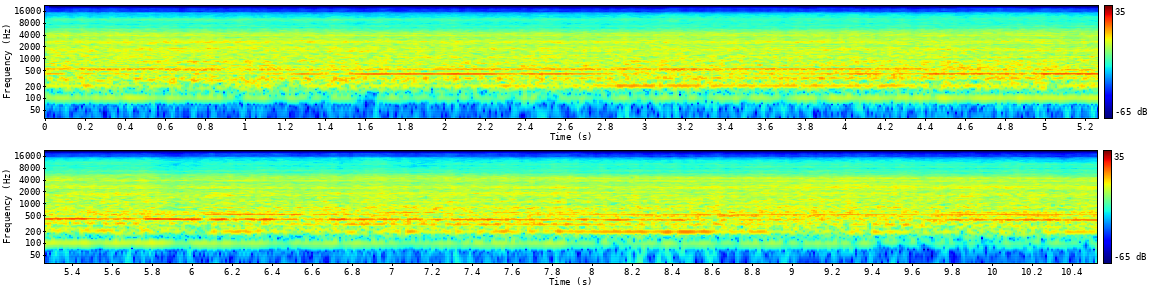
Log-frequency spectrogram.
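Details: New replacement Vax Dual Power Total Home carpet washer on a very dirty new rug, producing lots of foam: steady suction-motor roar with brisk dual brush-bar beating and sweeping over it, no catches or rattles; normal running.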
